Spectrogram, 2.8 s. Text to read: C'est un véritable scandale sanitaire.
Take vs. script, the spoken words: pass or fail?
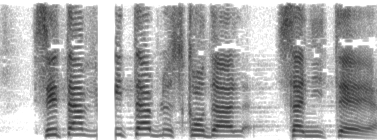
pass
